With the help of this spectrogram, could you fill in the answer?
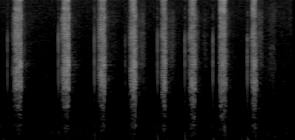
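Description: A metal dip pen nib on a wooden holder scratches short lines into a thin white paper sheet bearing an ink drawing, lying flat on a dark table. Quiet, dry, high-pitched scratchy strokes come in an uneven run of about two per second, each one brief with no ring, separated by faint taps and near-silence.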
